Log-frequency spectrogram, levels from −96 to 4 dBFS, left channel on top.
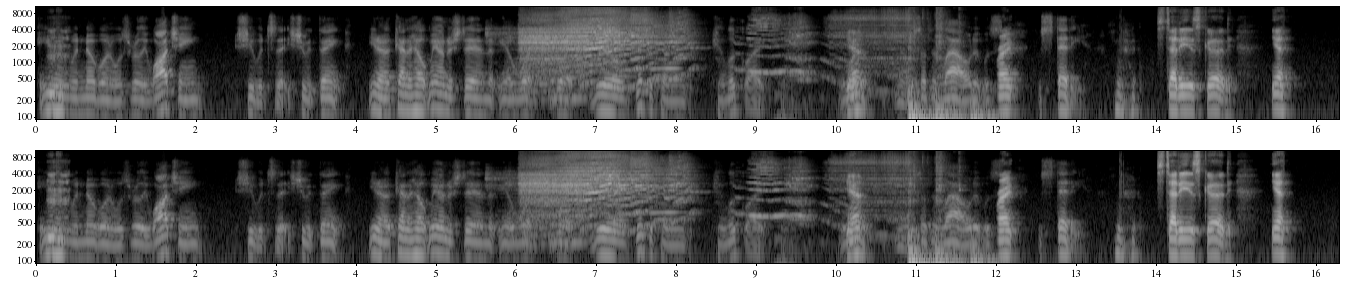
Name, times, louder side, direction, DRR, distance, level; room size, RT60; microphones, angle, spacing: voice 1, 0.0-2.1 2.5-3.8 4.2-8.2 8.4-9.5 10.0-10.4 10.7-12.1 12.5-13.1 13.5-13.7, left 2 dB, 55° left, 1.1 m, -47 dB
sound 1, 5.6-8.3 8.7-12.1, equal, ahead, 1.4 m, -38 dB
voice 2, 14.0-15.2 15.4-15.6, right 4 dB, 40° right, 0.7 m, -35 dB
11.0 x 8.9 x 4.0 m
head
